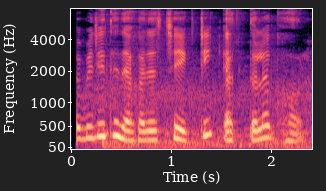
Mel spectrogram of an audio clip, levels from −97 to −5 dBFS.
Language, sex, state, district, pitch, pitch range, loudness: Bengali, female, West Bengal, Cooch Behar, 215 Hz, 195-260 Hz, -17 LUFS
